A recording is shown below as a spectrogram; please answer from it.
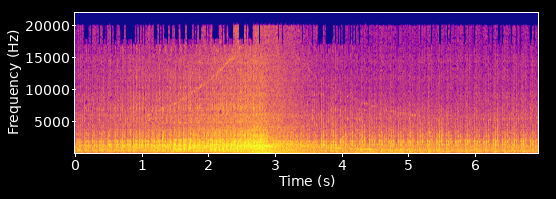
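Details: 2011 Alfa Romeo Giulietta II 1.6 diesel (940A3000, 105 hp), 312,000 km: uneven lumpy idle about four pulses a second, one cylinder without compression; possible valve, piston or head gasket fault.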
